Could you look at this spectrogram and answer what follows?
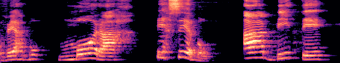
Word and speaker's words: habiter: Percebam, habiter. Eu não pronuncio o som do H, como em inglês, por exemplo, né? Em horse, house, home. Não é isso? Em francês, não. Eu falo habiter, morar.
